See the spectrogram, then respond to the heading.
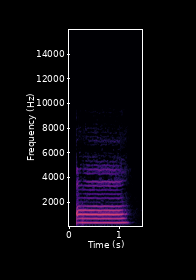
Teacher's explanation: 第一声是阴平声，又高又平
